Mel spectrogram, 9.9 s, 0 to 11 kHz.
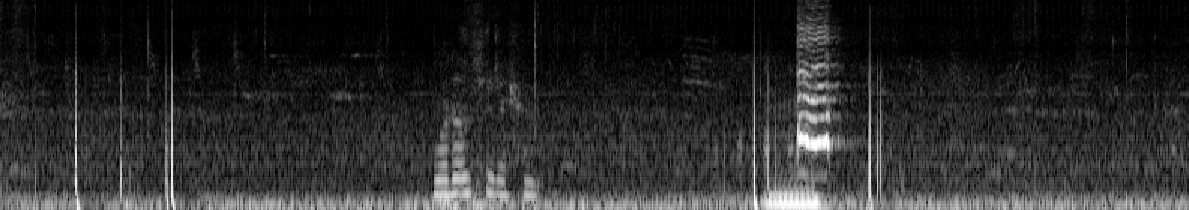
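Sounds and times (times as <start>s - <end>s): chicken call: 6.4s - 7.1s.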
